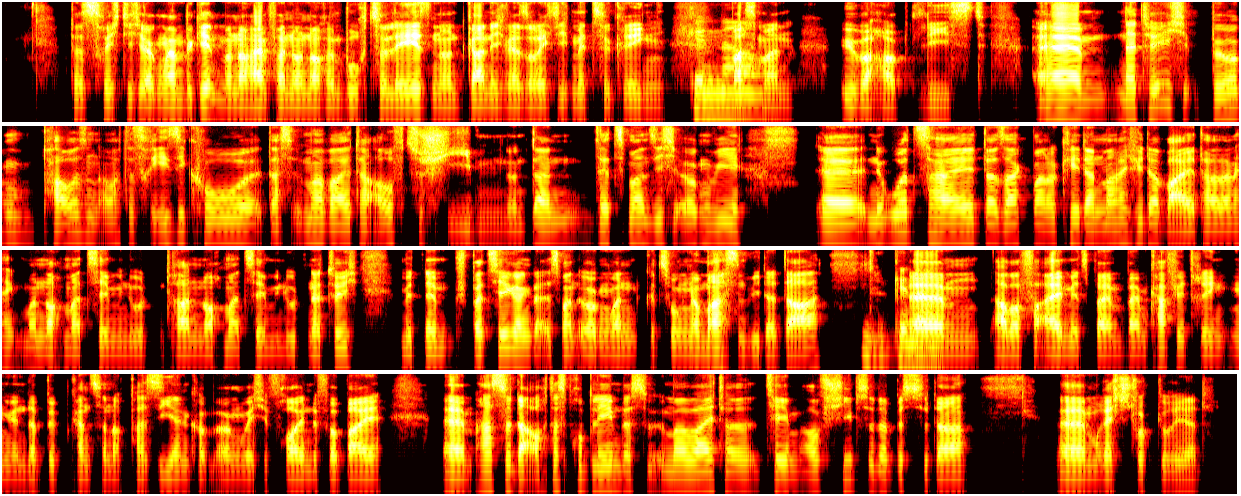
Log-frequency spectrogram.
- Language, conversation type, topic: German, podcast, Wie gehst du persönlich mit Prüfungsangst um?
- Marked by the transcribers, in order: laughing while speaking: "gezwungenermaßen"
